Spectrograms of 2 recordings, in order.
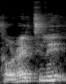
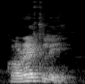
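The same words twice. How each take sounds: First: The T sound before 'ly' is clearly pronounced. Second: The T sound before 'ly' is left out. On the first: The speaker calls it wrong. "If you were to pronounce it as correctly, you will have problem" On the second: The speaker calls it right. "simply take away the sound that is represented by that T"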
